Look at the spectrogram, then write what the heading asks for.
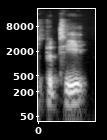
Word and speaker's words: Pettis: over and over again his last name is is is Pettis so pronounce as petite and then has has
